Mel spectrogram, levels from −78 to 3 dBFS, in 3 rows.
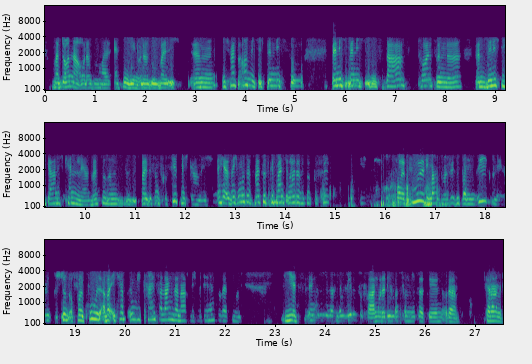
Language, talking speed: German, 235 wpm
